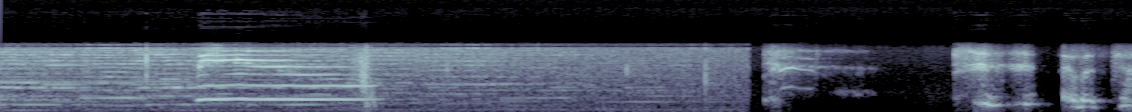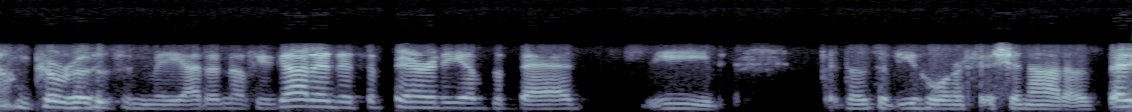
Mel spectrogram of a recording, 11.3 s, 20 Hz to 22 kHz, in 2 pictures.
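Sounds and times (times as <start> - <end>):
cat meowing: 0.9 - 1.9
speech: 5.4 - 11.3.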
